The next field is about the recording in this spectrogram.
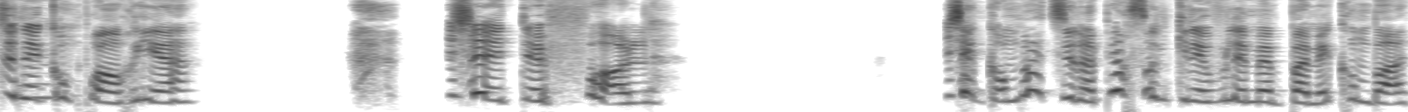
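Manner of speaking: high, sobbing outburst, crying through every word. Answering someone who keeps telling her to stop crying: crying. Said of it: "Arrête de pleurer".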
